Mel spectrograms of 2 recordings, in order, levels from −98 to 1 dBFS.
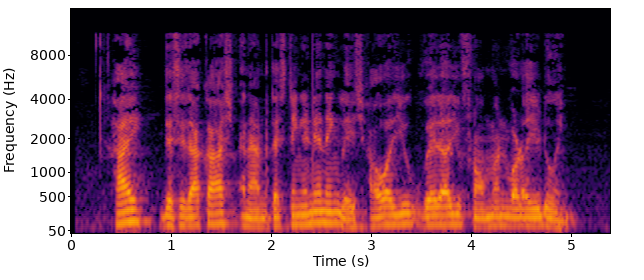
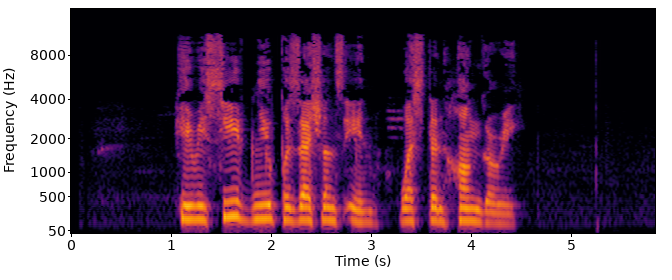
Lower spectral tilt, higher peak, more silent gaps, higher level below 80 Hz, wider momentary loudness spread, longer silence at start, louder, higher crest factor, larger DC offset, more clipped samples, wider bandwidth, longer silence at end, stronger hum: first, -7 dB/octave vs -5.5 dB/octave; about the same, -6 dBFS vs -4 dBFS; neither; first, -52 dBFS vs -78 dBFS; second, 6 LU vs 9 LU; second, 0.4 s vs 1.05 s; about the same, -26 LUFS vs -25 LUFS; about the same, 20 dB vs 24 dB; neither; neither; about the same, 11.5 kHz vs 11.5 kHz; second, 0.4 s vs 1.4 s; neither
